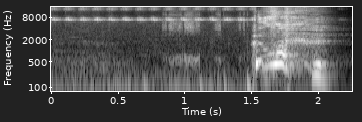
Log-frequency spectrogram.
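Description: One sudden, loud burst of a person's voice and breath, about a second and a half in, lasting about half a second.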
